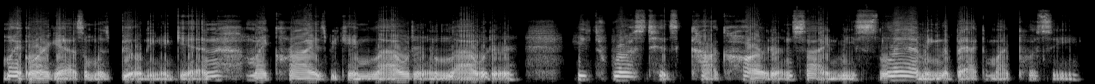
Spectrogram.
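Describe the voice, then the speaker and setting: A woman with a breathy, husky voice reading a first-person erotic story in a soft, intimate, near-whispered delivery. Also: fairly low pitch, huge pitch swings, takes it slowly, no echo, poor audio. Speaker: podcast host narrating own stories.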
